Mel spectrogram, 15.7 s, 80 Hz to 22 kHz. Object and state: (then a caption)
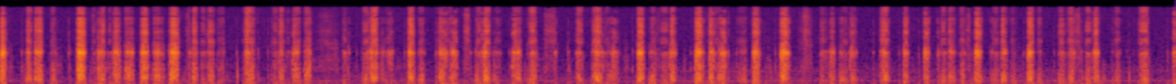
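Pen nib writing on paper. A gold metal fountain pen nib writes Korean characters on a thin, flat paper manuscript sheet with a red grid lying on a desk. The nib gives off a steady run of quick, bright scratches and strokes with a faint tonal squeak near 1.8 kHz. Each stroke dies away almost at once, with little low end.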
